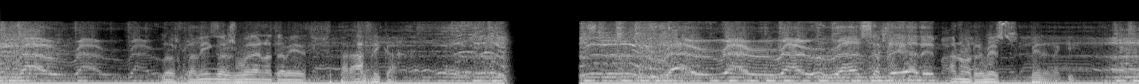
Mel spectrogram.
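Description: A steady low tone at 50 Hz, with a few low harmonics, runs under the whole clip, roughly as loud as the sound itself, while the top end stops at 8 kHz as expected from the G.722 call path. This is mains hum: a ground loop or a nearby transformer has let the power line's frequency leak into the signal, so the tone stays fixed in pitch and level whatever the sound above it does.

From 5.04 s to 5.81 s the audio stops moving forward. The last sound is briefly held as a fading buzz or hiss, then about 600 ms of silence follows, and the audio picks up again exactly where it left off, with nothing skipped. This is a call audio freeze, likely caused by packets being held up in transit until the jitter buffer ran dry. The receiver filled the 752 ms wait, adding that much delay.

In the final moments, from 11.03 s to 11.38 s, the sound rushes ahead at about 124% of normal speed while its pitch stays the same, giving it a hurried quality. 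This is a jitter buffer speed-up. The buffer was holding more audio than its target, so the receiver trimmed out short pitch-period pieces one after another, about a tenth of a second in total, to bring the delay back down.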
